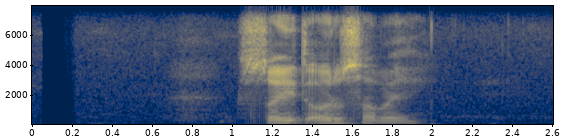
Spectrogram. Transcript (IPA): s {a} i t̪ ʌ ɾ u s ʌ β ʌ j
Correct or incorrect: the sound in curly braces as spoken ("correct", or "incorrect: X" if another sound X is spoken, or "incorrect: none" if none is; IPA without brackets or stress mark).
incorrect: ʌ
